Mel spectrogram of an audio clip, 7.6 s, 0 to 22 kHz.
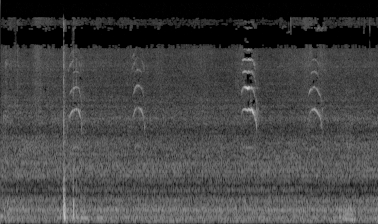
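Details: Rescued kitten in a 2023 foster-care home for cats, giving four thin, high, arched meows spaced one to two seconds apart, with a sharp knock early on and a steady low rumble underneath.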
